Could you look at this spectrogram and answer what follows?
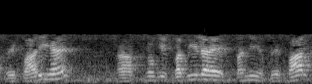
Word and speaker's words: غفاری: اس لیے کہ ان کا تعلق قریش کے قبیلے سے تھا جس کا نام ہے غفار۔ عام طور پر اردو میں غفاری مشہور ہے، لیکن عربی تلفظ اس کا غفاری ہے، کیونکہ قبیلہ بنی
